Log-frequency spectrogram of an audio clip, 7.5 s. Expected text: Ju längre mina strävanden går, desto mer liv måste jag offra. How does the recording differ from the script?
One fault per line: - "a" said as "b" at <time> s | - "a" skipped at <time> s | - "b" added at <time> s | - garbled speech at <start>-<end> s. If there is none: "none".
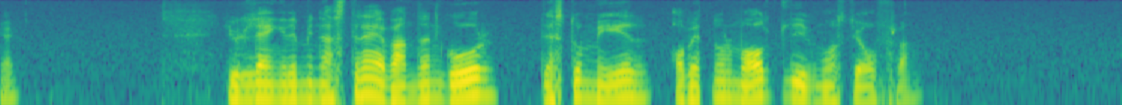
- "av ett normalt" added at 4.4 s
